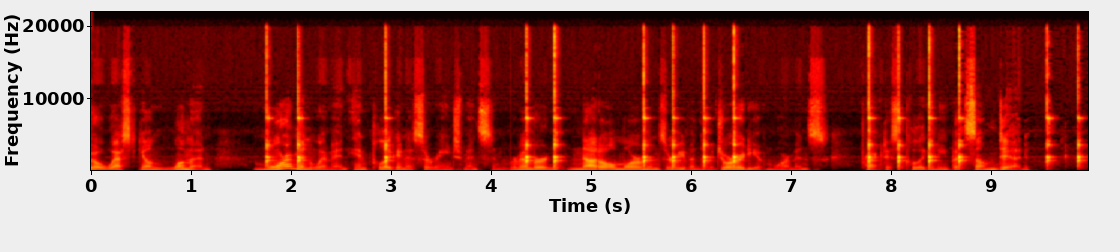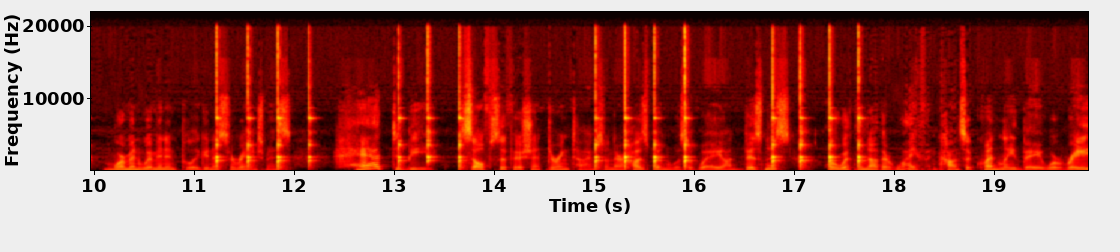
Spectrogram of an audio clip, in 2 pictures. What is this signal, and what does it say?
Tap code, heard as taps on glass, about 3 knocks a second, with speech in English. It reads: FIRST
